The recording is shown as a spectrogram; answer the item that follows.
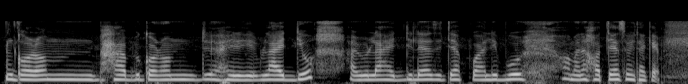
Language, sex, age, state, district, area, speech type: Assamese, female, 30-45, Assam, Charaideo, rural, spontaneous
